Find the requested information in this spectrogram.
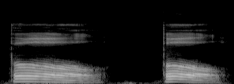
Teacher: The sound bull. The L is a dark L after the sound. So the sound is in the back. Not but ul.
